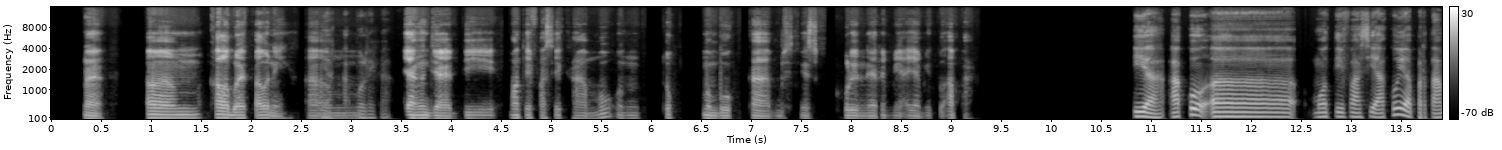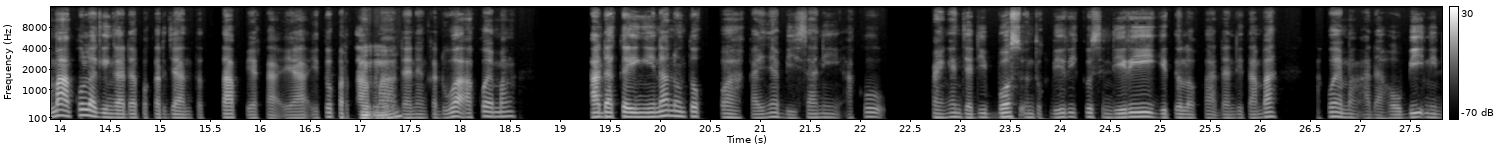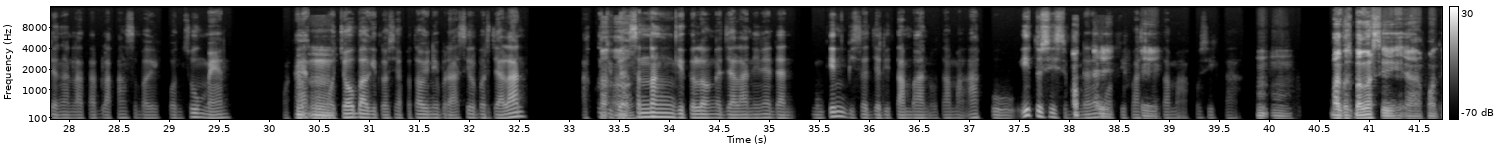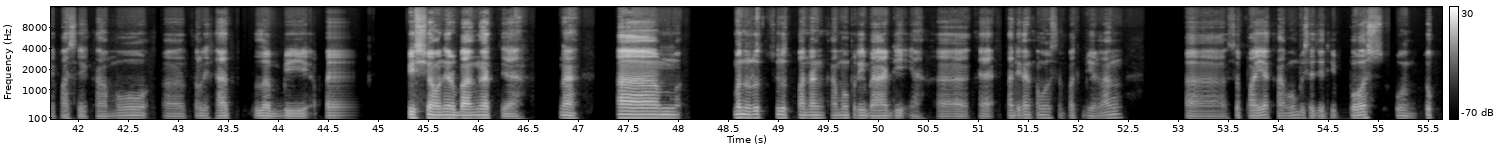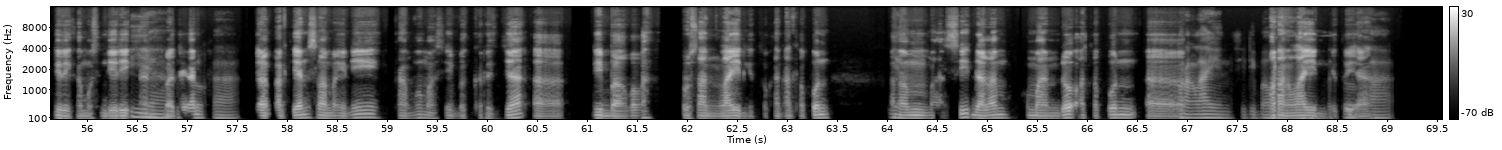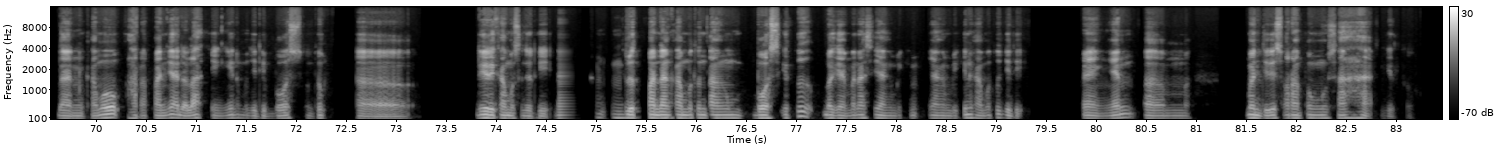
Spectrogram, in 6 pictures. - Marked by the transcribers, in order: other background noise; tapping
- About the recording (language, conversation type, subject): Indonesian, advice, Bagaimana cara mengurangi rasa takut gagal dalam hidup sehari-hari?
